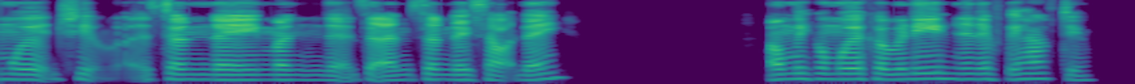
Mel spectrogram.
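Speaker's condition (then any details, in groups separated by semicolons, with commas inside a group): Cerebral palsy; since birth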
